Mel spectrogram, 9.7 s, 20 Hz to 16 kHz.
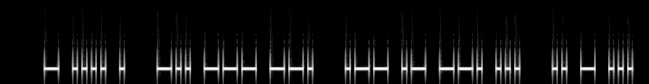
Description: Morse code, heard as a keyed tone, about 17 wpm, 700 Hz. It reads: THE DOG WAGS ITS
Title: Easy Phrases 17wpm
